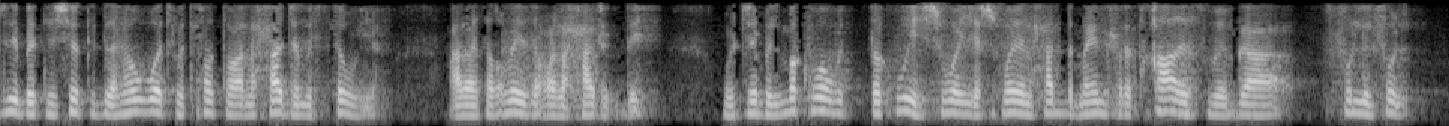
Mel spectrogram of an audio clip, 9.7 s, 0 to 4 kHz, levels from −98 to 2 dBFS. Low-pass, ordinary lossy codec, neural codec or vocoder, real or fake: 3.6 kHz; AAC, 16 kbps; vocoder, 22.05 kHz, 80 mel bands, HiFi-GAN; fake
